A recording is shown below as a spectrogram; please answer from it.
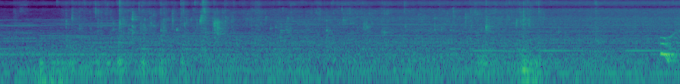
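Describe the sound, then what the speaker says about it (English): Water runs steadily from a kitchen tap as hands are washed under it, with splashing changes and a few clatters near the end, no talk. "so I'm washing my hands so I can get the onion"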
